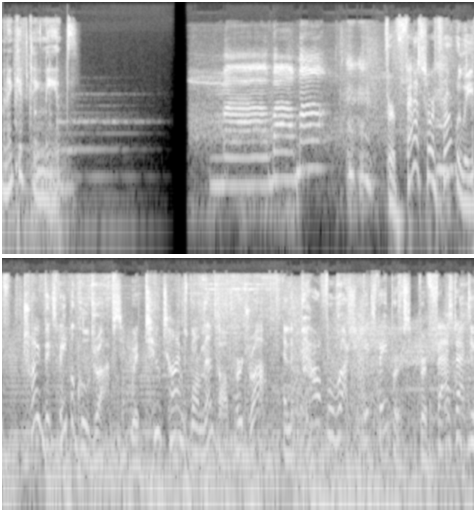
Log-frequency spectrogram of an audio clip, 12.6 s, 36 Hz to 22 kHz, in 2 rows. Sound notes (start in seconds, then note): 4.6 clears throut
